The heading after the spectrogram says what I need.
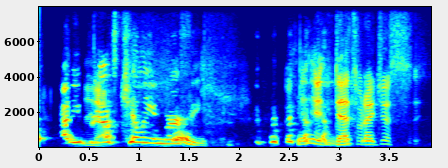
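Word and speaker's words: Cillian Murphy: in Hollywood long enough to know how to pronounce Killian Murphy that's what I just Killian Murphy that's how you say it it's not silly and Murphy or so Billy it's Killian Murphy get its try to pronounce thirsty shirt psoriasis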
